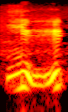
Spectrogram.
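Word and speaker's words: 女: Il existe aussi des cas de U avec un tréma, par exemple le mot qui veut dire la femme, qui va se prononcer nu.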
